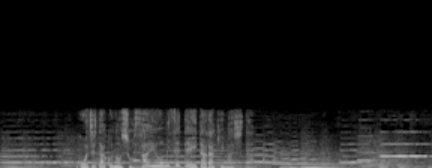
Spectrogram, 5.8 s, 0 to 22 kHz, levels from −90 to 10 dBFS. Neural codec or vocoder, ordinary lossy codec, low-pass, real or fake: none; none; none; real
